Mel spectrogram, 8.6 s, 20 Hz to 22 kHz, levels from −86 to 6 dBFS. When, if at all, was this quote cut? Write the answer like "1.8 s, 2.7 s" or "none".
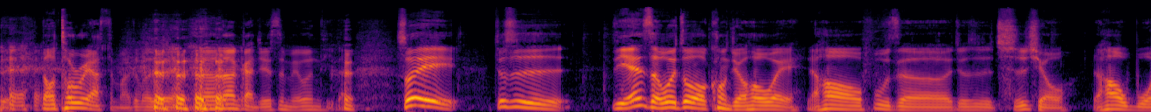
none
